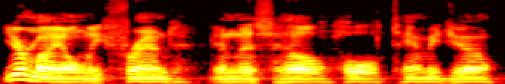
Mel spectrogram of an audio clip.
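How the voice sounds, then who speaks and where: An actor voicing a crude, tormented slasher killer at a table read, menacing and then desperate. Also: male voice, mid-range voice, little pitch movement, moderate pace, darkish tone, close to an everyday voice.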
